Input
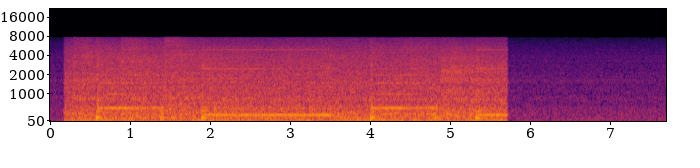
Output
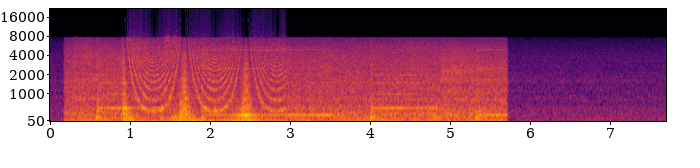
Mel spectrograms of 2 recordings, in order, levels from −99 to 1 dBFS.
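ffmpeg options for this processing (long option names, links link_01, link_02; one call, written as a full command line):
ffmpeg -i in.wav -filter_complex "[0:a]asettb=1/sr,asplit=3[link_01][link_02][link_03];[link_01]atrim=end=0.914[link_04];[link_02]atrim=start=0.91:end=2.95,asetpts=PTS-STARTPTS,afade=type=in:duration=0.004:curve=qsin,afade=type=out:start_time=2.036:duration=0.004:curve=qsin,aphaser=in_gain=1:out_gain=1:delay=2.6:decay=0.76:speed=1.3:type=sinusoidal[link_05];[link_03]atrim=start=2.946[link_06];[link_04][link_05]acrossfade=duration=0.004:curve1=hsin:curve2=qsin[link_07];[link_07][link_06]acrossfade=duration=0.004:curve1=qsin:curve2=hsin" out.wav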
